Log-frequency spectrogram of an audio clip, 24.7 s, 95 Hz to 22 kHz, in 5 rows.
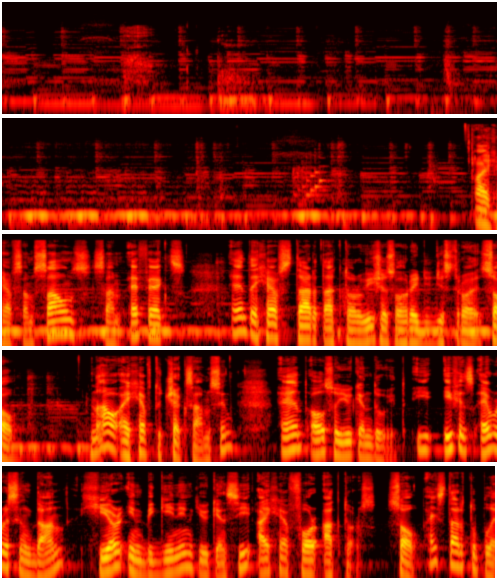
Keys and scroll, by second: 4.3 space, 7.0 space, 9.0 space, 13.1 space.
